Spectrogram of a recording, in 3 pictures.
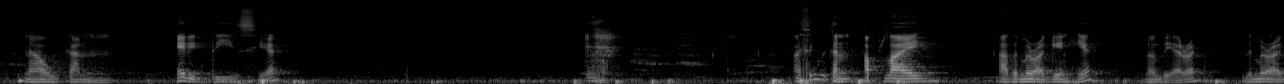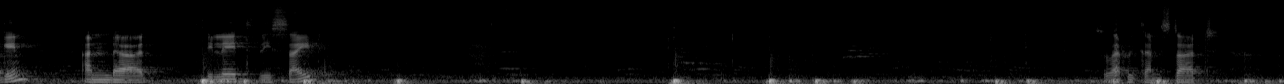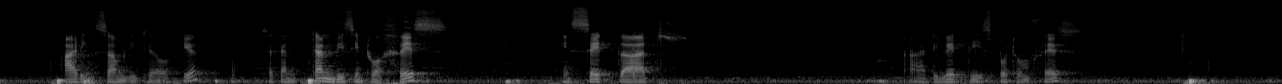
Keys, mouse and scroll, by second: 2.6 2, 3.9 click, 4.3 `, 5.7 Tab, 7.7 Tab, 8.5 Tab, 9.9-12.1 drag, 11.2 ctrl+z, 12.1 Tab, 13.7 KP_7, 14.4 click, 14.9 z, 15.2 1, 15.9 alt+a, 15.9 click, 16.7 b, 18.0 z, 18.3-24.7 drag, 19.5 x, 20.5 z, 22.8 Tab, 24.0 3, 24.1 2, 25.0 alt+click, 25.4 3, 26.2 2, 27.2 alt+click, 27.7-28.1 scroll down 1, 28.7 f, 30.8 KP_Decimal, 32.3 i, 34.3 click, 35.1 3, 35.5 click, 35.8 click, 36.3 click, 36.7 click, 37.5 x.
